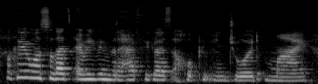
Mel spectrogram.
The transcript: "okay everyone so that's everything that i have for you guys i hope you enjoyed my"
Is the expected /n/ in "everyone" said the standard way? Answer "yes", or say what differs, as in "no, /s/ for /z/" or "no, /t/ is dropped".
no, /l/ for /n/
